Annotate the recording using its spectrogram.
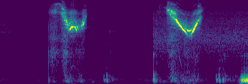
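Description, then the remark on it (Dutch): A voice imitates a yellow-browed warbler call: two thin, high-pitched squeaky notes, each dipping then rising, with soft breathy mouth noises between and after them. “En een heel vet geluidje zo.”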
